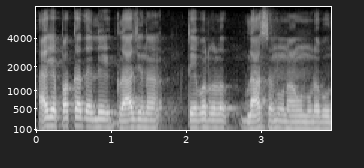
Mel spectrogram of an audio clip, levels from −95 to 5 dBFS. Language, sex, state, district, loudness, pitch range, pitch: Kannada, male, Karnataka, Koppal, -17 LUFS, 120-140 Hz, 130 Hz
